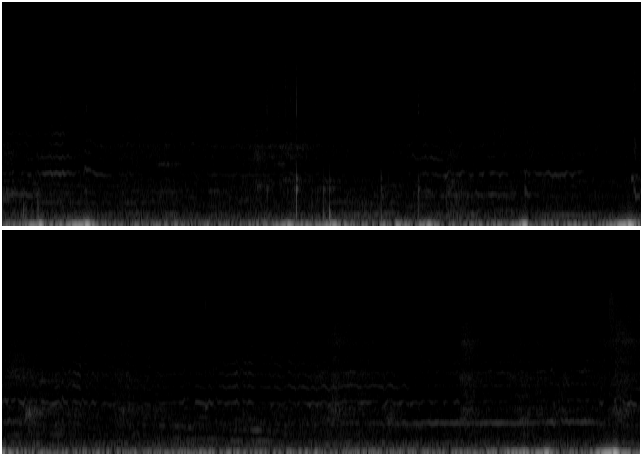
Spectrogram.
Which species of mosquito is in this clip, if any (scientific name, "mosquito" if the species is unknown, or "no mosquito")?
Anopheles arabiensis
